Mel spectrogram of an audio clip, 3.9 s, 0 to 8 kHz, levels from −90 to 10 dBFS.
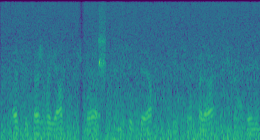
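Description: Nothing goes wrong anywhere in this bit of speech; it has simply been through a call's microphone processing, which trims off the very lowest bass and leaves nothing above 8 kHz, and that's just how that kind of path sounds.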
